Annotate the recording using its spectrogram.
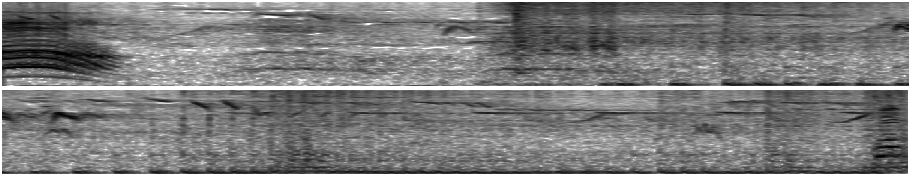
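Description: A small step-through motorcycle engine comes in about two seconds in and runs steadily with a low, even drone, growing a little louder, while birds chirp over it.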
